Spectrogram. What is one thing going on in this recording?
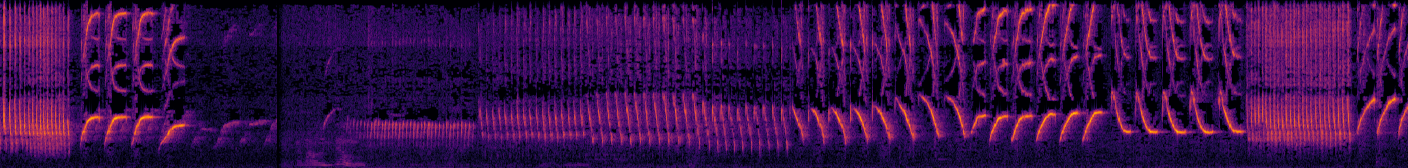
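A canary sings loud trills and rapid chirps close by.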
